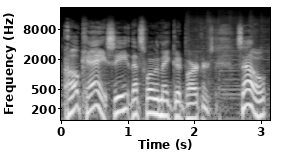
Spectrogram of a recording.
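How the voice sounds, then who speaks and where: A man's voice: a little high, big pitch swings, unhurried. American man hosting, faint music behind. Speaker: podcast host. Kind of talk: casual chat and narration.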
